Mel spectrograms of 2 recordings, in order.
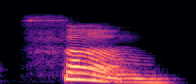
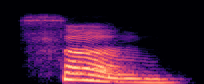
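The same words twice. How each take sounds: Both takes have the same delivery.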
